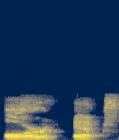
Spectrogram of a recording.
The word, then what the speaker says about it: ARIIX: the name RX and it's pronounced RX like the prescription drug and they always say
